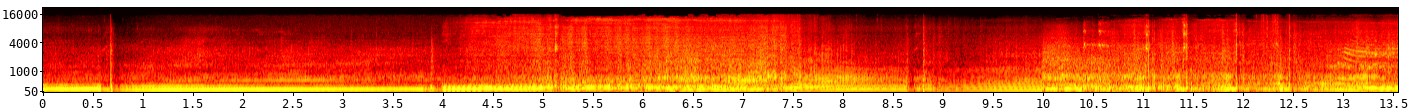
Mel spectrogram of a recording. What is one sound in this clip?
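Engine pops and bangs crackle from a rally car's exhaust.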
